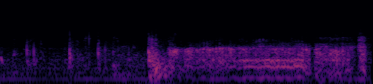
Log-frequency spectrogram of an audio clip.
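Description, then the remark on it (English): After a quiet start, loud, rough snarling erupts and holds steady for about two seconds, aggressive, as a big police dog and another dog growl and snarl at each other, with a brief dip near the end. “Oh, I guess the big police dog over there don't like your dog.”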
